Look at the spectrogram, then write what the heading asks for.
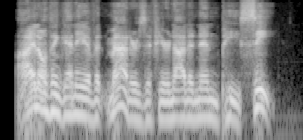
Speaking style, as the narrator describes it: snapped Bert

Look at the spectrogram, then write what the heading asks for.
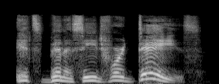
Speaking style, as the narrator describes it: barked Fenrir Goldson

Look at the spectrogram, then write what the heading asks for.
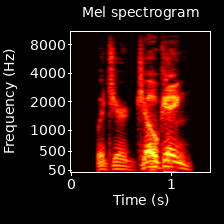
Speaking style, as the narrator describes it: barked the smith

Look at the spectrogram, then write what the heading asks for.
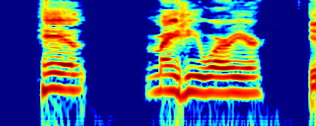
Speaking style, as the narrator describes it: it said in an ethereal, jilted stammer

